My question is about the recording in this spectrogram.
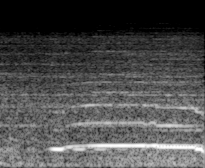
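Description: One long held musical note, starting about half a second in and staying steady in pitch before dipping slightly near the end.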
